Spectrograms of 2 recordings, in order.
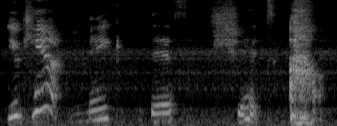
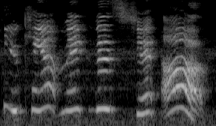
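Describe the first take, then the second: First: Slow, wondering; awed. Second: High, slow, laughing; laughing disbelief. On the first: Reader marvelling at the cards to viewers. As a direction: let it sink in slowly. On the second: Reader laughing in disbelief at the cards. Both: Real, not acted.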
